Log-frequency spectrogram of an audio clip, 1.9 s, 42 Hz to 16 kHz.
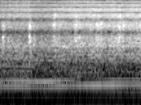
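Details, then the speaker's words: MK2 VW GTI converted from fuel injection to four Yamaha R1 motorcycle carbs, at a steady, even idle with a clean low hum, no stumbles or rattles, before its first drive; not smelling rich, sounds good. "you're good sounds good there you hear that it sounds really good"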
